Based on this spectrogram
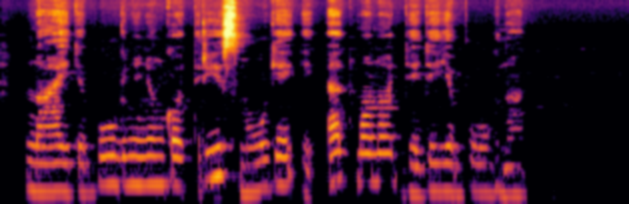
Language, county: Lithuanian, Panevėžys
